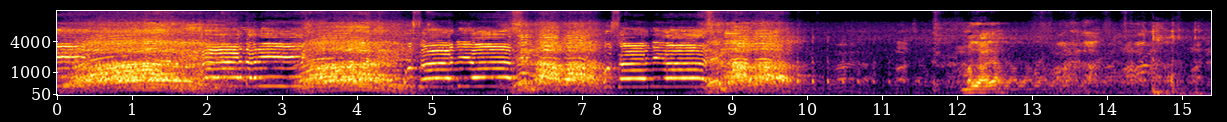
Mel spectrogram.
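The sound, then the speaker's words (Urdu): A crowd shouts its reply to the Nara-e-Haidari slogan in several loud, unison bursts of raised voices. The shouts give way to quieter, scattered voices toward the end. “ایک نعرہ لگاتا ہوں، آپ جواب دے دیجئے گا. نعرہ حیدری”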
